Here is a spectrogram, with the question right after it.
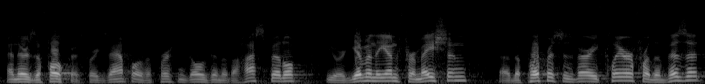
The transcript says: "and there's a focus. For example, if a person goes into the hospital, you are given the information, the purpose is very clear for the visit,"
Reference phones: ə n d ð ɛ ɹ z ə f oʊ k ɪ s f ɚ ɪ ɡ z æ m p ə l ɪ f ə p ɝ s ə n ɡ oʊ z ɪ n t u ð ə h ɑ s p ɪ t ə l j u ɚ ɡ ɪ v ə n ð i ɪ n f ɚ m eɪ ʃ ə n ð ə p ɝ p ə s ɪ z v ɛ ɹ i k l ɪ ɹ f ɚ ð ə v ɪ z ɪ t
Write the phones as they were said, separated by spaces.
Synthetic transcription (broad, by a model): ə n ð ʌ ɹ z ə f oʊ k ɪ s f ɚ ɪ ɡ z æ m p l ɪ f ə p ɝ s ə n ɡ oʊ z ɪ n t u ð ə h ɑ s p ɪ t l j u ɚ ɡ ɪ v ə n ð i ɪ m f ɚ m eɪ ʃ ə n ð ə p ɝ p ə s ɪ z v ɛ ɹ i k l ɪ ɹ f ɚ ð ə v ɪ z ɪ t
